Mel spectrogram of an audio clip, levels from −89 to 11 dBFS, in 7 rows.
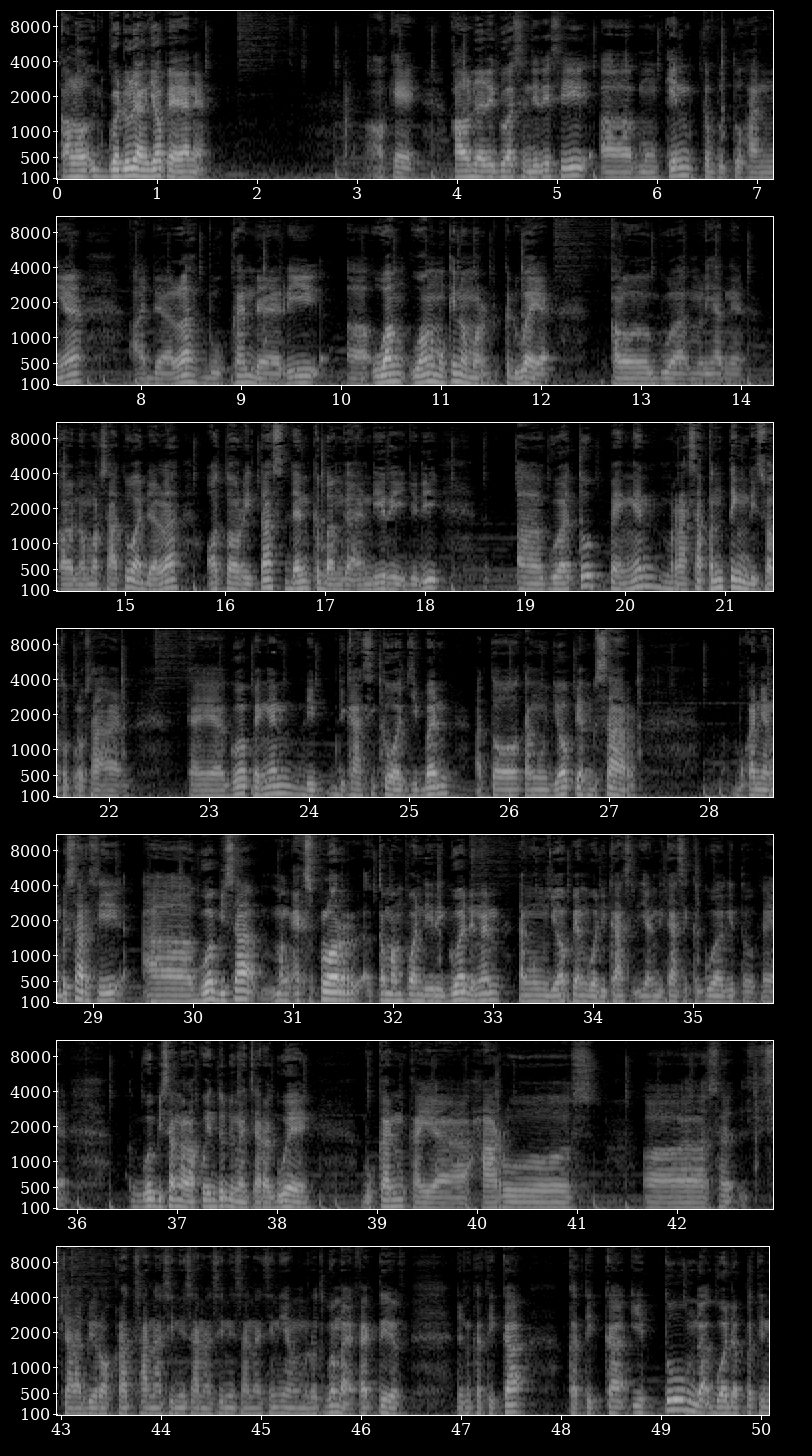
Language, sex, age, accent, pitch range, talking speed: Indonesian, male, 20-39, native, 110-135 Hz, 135 wpm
